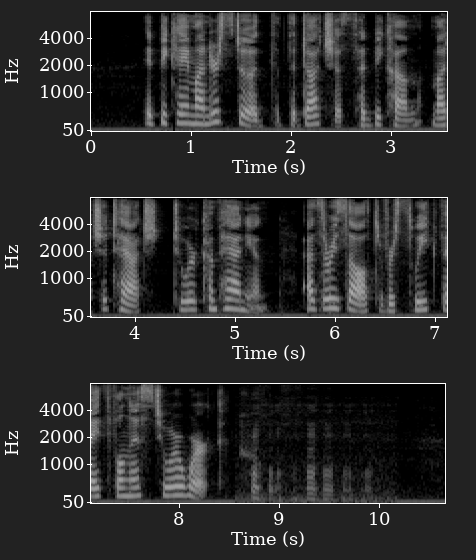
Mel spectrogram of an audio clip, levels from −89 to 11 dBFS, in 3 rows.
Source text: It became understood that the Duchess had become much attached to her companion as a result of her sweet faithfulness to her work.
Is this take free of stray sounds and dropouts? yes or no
no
